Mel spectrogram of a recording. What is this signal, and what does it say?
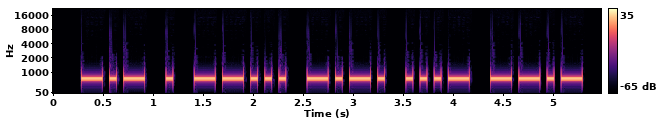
Morse code, heard as a keyed tone, about 18 wpm, 700 Hz. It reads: KE7CVQ
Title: Speed Racing - USA 2x3 Call Signs 17wpm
